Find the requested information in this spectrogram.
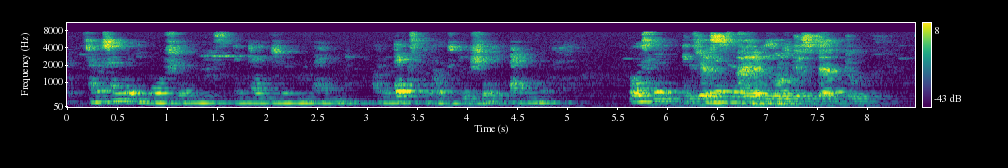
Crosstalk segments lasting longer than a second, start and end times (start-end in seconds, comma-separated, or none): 6.2-7.6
